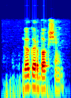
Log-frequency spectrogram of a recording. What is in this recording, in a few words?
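"гӧгӧрбоксянь", Komi, male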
